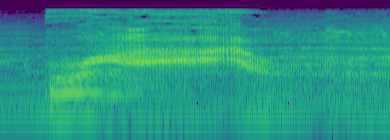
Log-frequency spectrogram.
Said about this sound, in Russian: Снова зарычал лев.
